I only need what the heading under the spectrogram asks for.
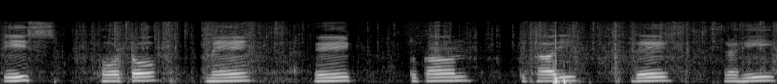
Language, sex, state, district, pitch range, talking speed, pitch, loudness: Hindi, female, Haryana, Charkhi Dadri, 150-175 Hz, 60 wpm, 165 Hz, -20 LUFS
